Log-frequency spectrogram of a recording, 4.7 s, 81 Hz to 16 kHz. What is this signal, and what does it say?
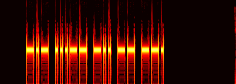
Morse code, heard as a keyed tone, about 25 wpm, 700 Hz. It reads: K3DMG
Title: Call Signs Repeated 2x - 25wpm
